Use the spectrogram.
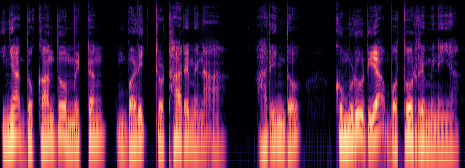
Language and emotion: Santali, fearful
